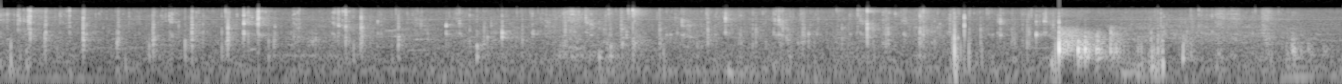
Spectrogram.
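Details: Homer, an English Springer Spaniel, crunching on a leftover carrot indoors; dense, irregular crisp crunches and snapping bites in quick succession, with one louder burst of biting near the end.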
